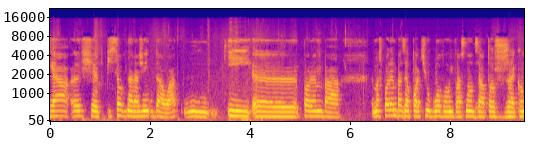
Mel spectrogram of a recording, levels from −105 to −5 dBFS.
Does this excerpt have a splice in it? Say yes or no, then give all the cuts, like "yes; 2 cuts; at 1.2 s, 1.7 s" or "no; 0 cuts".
yes; 4 cuts; at 1.5 s, 2.0 s, 7.1 s, 8.5 s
